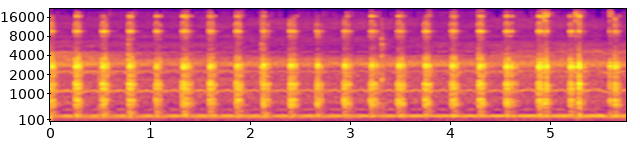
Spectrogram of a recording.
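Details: Arrma Kraton RC car after installing a new servo: sharp regular clicking about four a second over a faint hum, wheels and servo not moving; electrical or drive fault, cause unclear.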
